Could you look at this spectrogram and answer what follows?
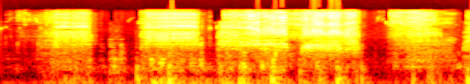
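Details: Barn owls at a nest box in the evening, a male delivering a rodent to the family: loud broadband hissing screeches in bursts of about a second, separated by short gaps, with scraping and thumps.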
